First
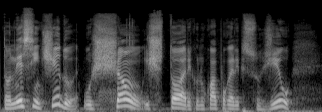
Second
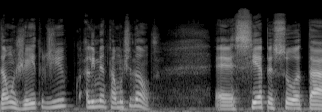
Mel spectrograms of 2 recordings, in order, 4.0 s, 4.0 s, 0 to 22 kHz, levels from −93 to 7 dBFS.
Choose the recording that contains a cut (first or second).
first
